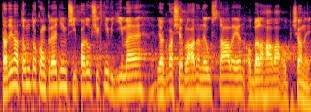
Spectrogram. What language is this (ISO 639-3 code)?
ces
